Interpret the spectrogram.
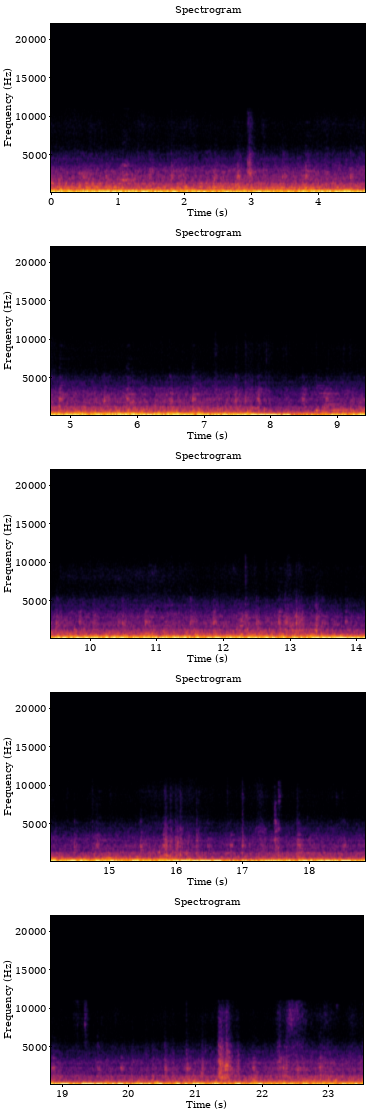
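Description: Passenger train running along the line, heard from inside the car: a steady rumble and low hum, with a few scattered sharp clicks.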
